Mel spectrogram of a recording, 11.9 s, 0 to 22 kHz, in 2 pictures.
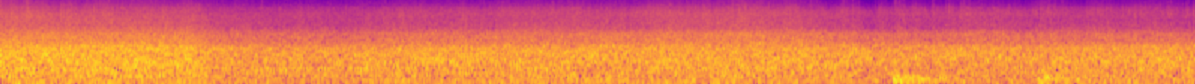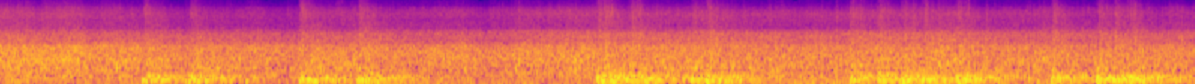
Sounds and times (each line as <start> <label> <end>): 0.0 Firework 11.9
